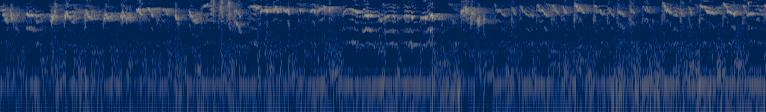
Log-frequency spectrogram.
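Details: Oriental white-eye master song for training caged birds: rapid high twittering phrases with trills and a few buzzy rattles, long unbroken flow, faint low hum beneath.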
